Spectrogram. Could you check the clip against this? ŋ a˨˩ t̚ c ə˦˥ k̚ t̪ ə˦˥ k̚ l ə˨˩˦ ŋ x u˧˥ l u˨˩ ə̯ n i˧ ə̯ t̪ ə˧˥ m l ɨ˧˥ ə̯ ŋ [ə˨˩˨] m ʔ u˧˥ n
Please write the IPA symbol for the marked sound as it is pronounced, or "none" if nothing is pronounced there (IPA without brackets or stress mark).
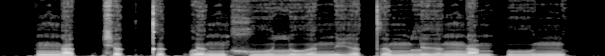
a˨˩˨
